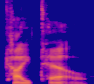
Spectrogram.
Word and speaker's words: Keitel: Before I give you what the reasons why, I need to correct a pronunciation. That is Harvey Keitel.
